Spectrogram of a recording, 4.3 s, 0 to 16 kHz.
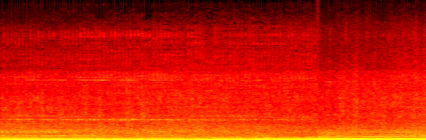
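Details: Gravely ZT60 HD zero turn mower after swap to a used Kawasaki 26 hp V-twin, oil changed, new blades: loud steady low drone with an even beat, no knocks or rattles; normal healthy idle.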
